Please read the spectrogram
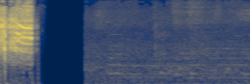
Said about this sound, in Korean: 내가 찰칵 해줄게.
